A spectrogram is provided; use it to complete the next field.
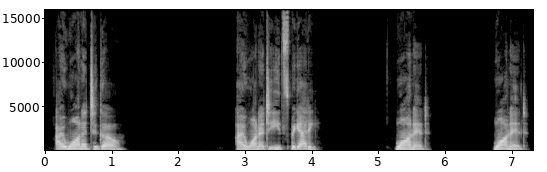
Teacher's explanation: I dropped the T from my pronunciation. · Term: nasal flap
